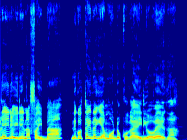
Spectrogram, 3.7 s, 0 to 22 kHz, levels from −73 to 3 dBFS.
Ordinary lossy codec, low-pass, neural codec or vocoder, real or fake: none; none; none; real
